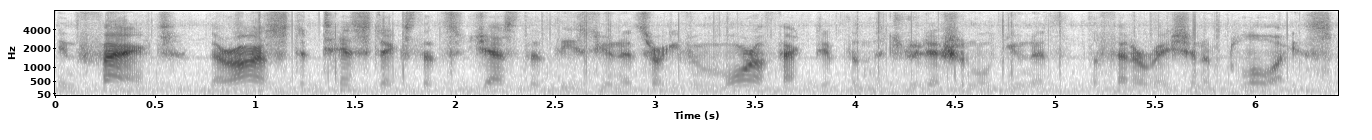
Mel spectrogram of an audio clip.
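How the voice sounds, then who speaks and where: Brisk senior officer, quick, bright edge, faint engine rumble, played by a man. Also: poor audio. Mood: formal. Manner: brisk, formal briefing tone. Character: stern male military commander, secretive, brisk. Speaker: commander.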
